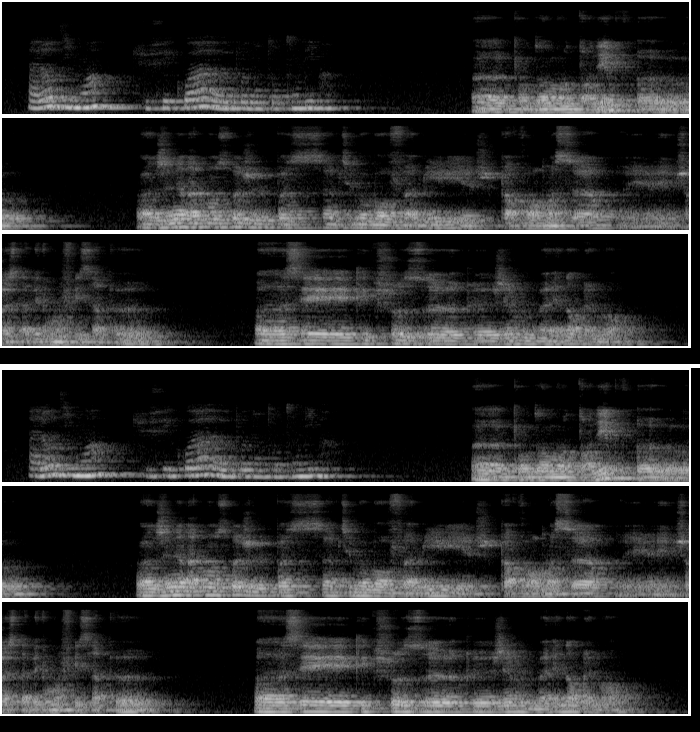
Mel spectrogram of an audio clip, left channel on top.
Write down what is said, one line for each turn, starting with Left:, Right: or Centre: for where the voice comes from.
Left: Alors dis-moi, tu fais quoi euh, pendant ton temps libre?
Right: Euh, pendant mon temps libre, euh, euh, généralement, soit je passe un petit moment en famille, et je pars voir ma sœur et, et je reste avec mon fils un peu. Euh, c'est quelque chose euh, que j'aime énormément.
